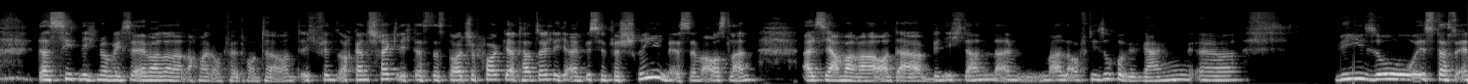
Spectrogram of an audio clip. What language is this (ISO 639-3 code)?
deu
